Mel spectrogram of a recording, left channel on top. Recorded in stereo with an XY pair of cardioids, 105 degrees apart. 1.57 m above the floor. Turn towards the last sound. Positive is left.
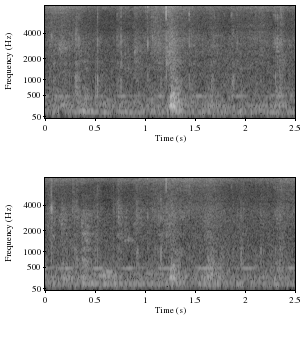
No sound to turn to.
